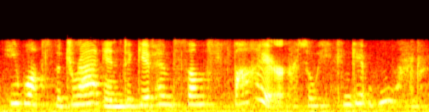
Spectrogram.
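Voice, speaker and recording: A woman librarian reads a picture book aloud for children, expressive and stopping to ask her listeners questions. Her voice is high and her pace unhurried. The recording sounds slightly dull, with a faint hiss underneath. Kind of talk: children's storytime read-aloud.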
